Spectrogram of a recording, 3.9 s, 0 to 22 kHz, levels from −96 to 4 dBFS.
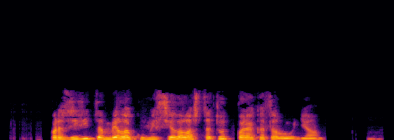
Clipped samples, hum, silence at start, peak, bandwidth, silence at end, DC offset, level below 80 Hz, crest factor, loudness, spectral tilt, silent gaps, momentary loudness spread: under 0.1%; none; 0.5 s; -2 dBFS; 7.8 kHz; 0.2 s; under 0.1%; -64 dBFS; 16 dB; -18 LUFS; -6 dB/octave; 3.26-3.66 s; 9 LU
